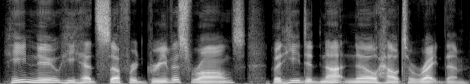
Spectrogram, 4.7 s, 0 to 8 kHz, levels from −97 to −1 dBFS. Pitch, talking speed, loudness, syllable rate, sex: 140 Hz, 205 wpm, -16 LUFS, 4.4 syllables/s, male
